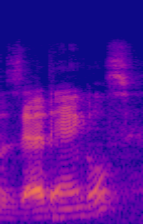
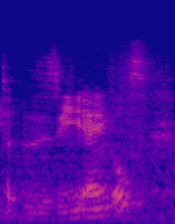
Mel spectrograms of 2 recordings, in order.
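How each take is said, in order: First: The letter is said the non-American way, zed. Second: The letter is said the American way, zee.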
